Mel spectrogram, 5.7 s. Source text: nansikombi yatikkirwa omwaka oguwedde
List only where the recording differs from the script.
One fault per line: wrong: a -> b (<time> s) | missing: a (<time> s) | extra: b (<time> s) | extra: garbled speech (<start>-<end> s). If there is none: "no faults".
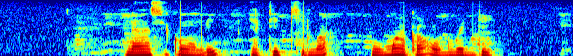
no faults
